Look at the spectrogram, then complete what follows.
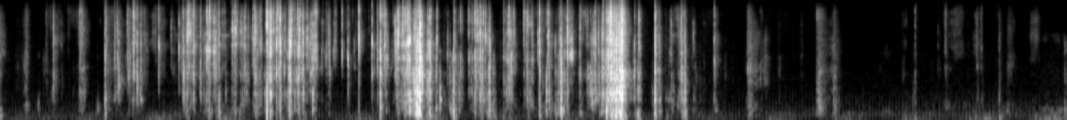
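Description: Foil trading-card pack wrapper being torn open and crinkled by hand, a dense crackling from about a second in that dies away around seven seconds, followed by a few faint ticks as the cards are handled.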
